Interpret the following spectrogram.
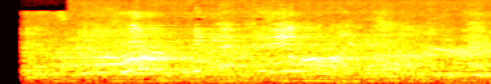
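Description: Indistinct chatter of a congregation gathering before a service, many people talking at once with children's voices among them.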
